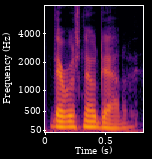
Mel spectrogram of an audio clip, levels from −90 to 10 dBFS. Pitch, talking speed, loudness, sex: 120 Hz, 440 wpm, -16 LUFS, male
